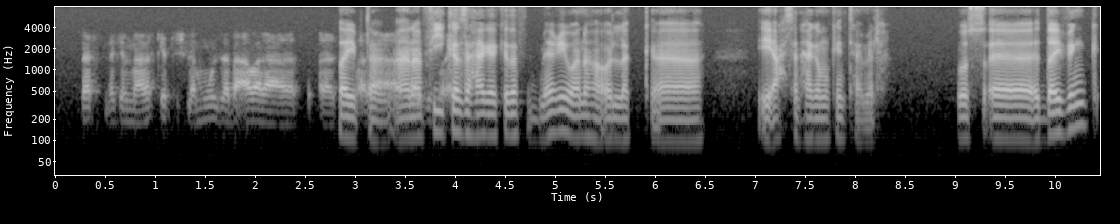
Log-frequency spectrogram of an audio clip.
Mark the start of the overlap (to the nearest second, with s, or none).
3 s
